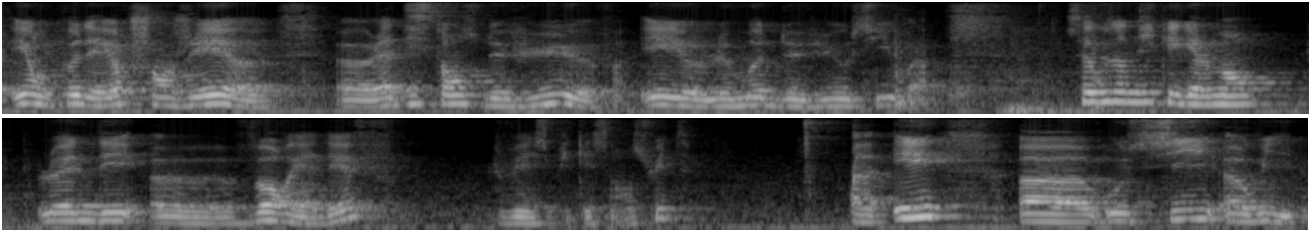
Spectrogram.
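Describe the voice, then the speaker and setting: A woman's voice: deep voice, darkish tone, roomy sound, recorded from a distance. A woman hosting a flight simulator tutorial, talking casually with lots of hesitations and restarts and joking at herself. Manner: chatty, many hesitations and restarts, self-joking.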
